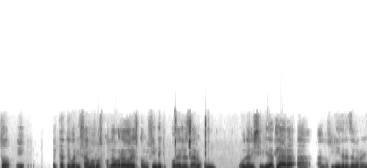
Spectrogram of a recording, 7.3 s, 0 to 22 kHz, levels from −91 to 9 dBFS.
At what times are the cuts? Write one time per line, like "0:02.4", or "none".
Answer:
0:05.5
